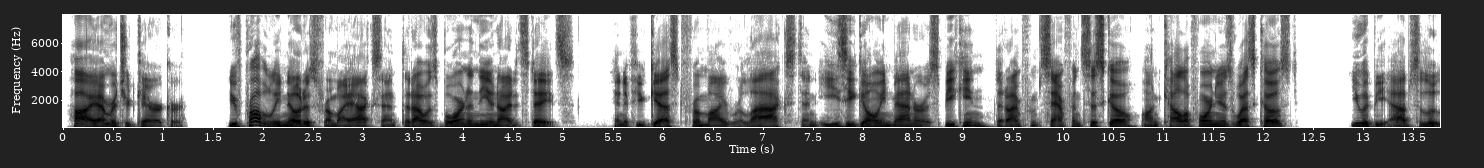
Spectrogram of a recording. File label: foreigner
